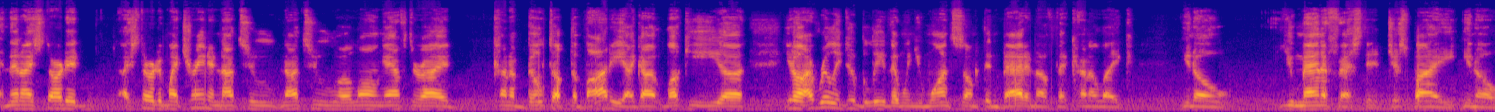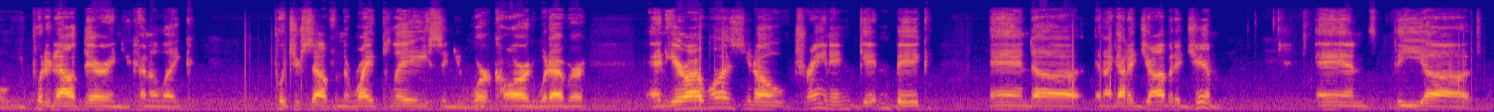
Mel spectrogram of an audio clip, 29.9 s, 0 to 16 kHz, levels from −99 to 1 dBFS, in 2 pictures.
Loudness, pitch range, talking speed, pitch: -24 LUFS, 100-120 Hz, 190 wpm, 110 Hz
